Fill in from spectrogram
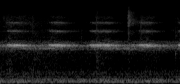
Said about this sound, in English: I was like, Oh, we don't have that one. The cricket? We do have it.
